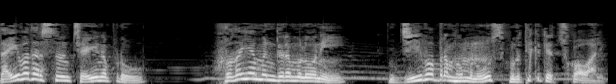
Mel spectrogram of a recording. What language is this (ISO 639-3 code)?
tel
